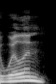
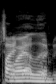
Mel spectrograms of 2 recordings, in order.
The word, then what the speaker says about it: Weiland: Willen? Yeah. Yeah, it's Weiland because there's one L.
